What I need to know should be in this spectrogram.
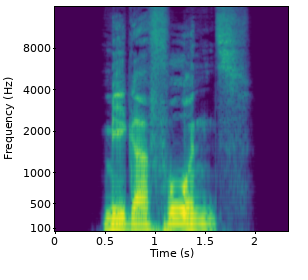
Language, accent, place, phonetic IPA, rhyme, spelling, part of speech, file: German, Germany, Berlin, [meɡaˈfoːns], -oːns, Megaphons, noun, De-Megaphons.ogg
- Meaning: genitive singular of Megaphon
